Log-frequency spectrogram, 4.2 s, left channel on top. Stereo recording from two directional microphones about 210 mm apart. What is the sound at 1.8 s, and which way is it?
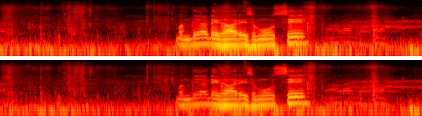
Speech, centre (ahead or behind).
